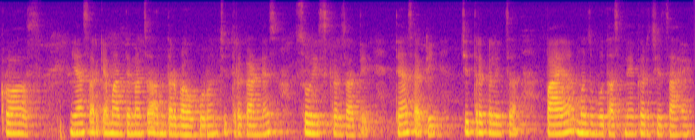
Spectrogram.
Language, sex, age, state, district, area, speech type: Marathi, male, 30-45, Maharashtra, Satara, urban, spontaneous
